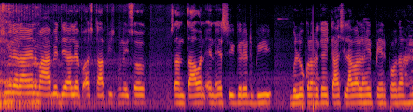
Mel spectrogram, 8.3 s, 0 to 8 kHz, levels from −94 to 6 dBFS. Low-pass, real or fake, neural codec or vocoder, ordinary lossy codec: 7.2 kHz; real; none; none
